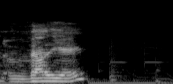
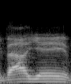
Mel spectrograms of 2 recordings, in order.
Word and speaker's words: Valier: Introduce our special guest today, Valier. How you doing? He is French, so am I pronouncing it correctly? Yeah, you're good. You can say Valier, Valley, Val, doesn't matter.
